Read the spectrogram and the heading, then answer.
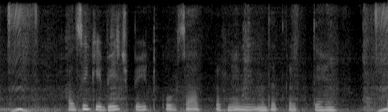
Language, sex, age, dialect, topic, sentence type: Hindi, female, 18-24, Awadhi Bundeli, agriculture, statement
